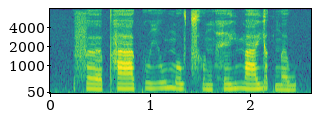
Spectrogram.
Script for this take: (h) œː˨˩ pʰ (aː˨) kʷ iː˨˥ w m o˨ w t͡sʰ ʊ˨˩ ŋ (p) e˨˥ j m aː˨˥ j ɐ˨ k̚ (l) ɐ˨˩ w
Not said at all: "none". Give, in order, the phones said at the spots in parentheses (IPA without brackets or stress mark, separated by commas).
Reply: f, aː˨, h, n̪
